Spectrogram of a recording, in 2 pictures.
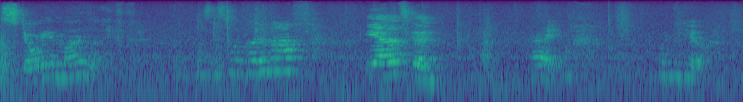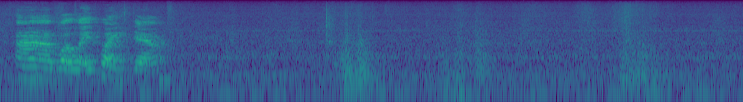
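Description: Young women talk and laugh excitedly nearby.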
